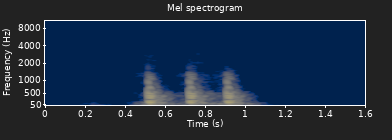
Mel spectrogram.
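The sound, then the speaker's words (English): Three soft, evenly spaced knocks on a wooden room door off a low-lit hallway, muffled, with quiet surrounding them and no voices. “lifts his hand, hesitating for a moment, before softly rapping at the door.”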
